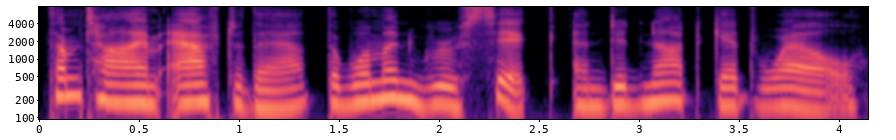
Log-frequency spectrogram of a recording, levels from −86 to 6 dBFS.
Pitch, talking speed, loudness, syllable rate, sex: 175 Hz, 190 wpm, -20 LUFS, 3.9 syllables/s, female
